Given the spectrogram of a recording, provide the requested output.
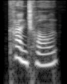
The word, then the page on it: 看成: kàn chéng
